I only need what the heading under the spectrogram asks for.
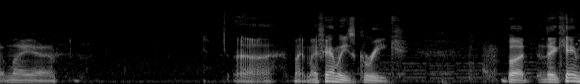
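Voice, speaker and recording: Fairly low-pitched male voice with a New Jersey accent, at a fairly slow pace over music in the background. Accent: mild New Jersey accent on some words. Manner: casual, halting, with fillers.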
